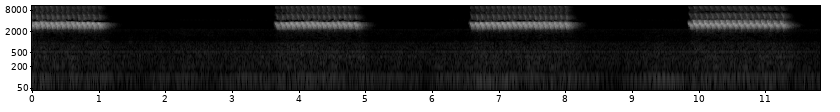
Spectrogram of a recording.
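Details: Four evenly spaced rapid trills from a European greenfinch, every phrase a rattling run of bright repeated notes lasting over a second, with roughly two-second pauses between them.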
